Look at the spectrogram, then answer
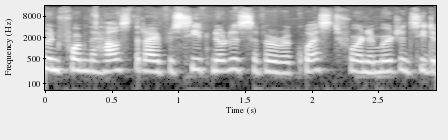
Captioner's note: speaking French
